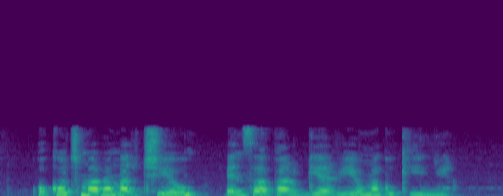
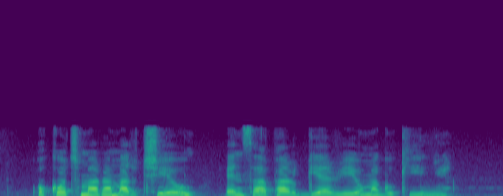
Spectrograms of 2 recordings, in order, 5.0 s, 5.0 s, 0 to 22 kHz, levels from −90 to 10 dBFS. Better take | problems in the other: second | room echo; dies away in 0.2 s

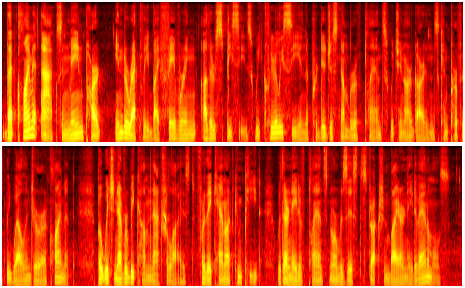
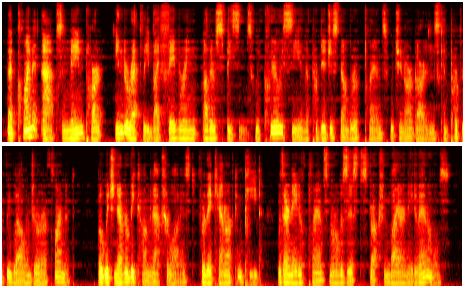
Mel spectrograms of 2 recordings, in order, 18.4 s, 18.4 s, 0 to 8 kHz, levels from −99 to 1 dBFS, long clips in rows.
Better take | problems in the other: first | noise reduction (neural mask model DeepFilterNet 3)

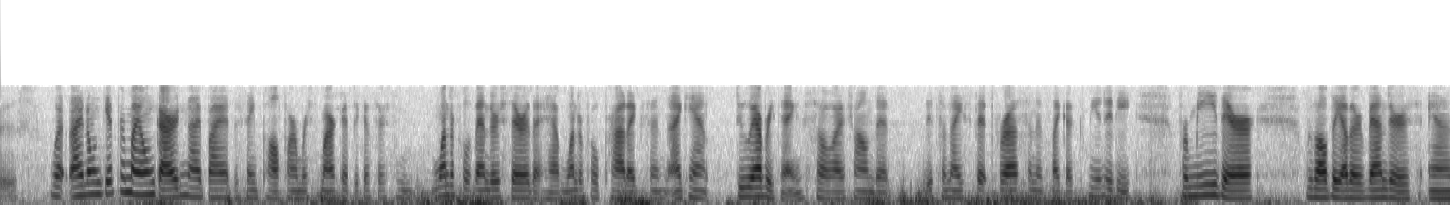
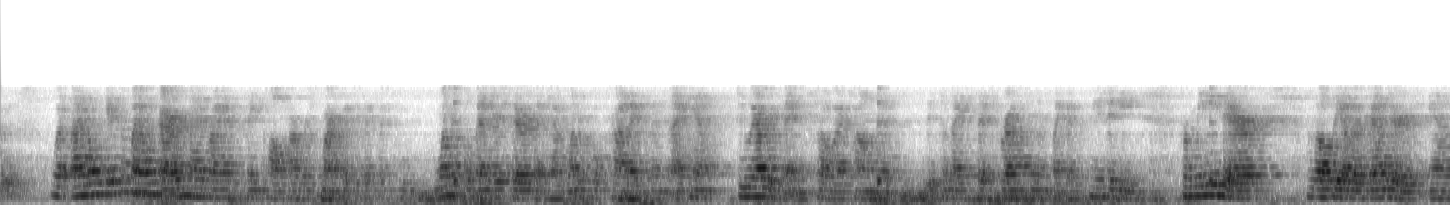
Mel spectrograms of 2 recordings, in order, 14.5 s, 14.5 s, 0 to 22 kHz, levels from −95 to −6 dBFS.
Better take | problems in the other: first | background sound (Cowbell); 15 dB below the speech // room echo; dies away in 2.2 s

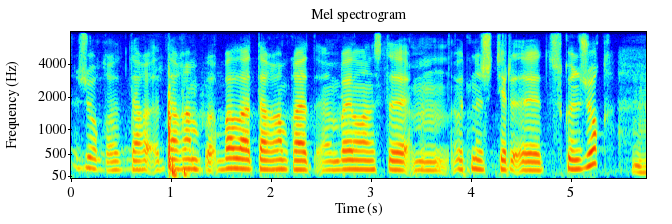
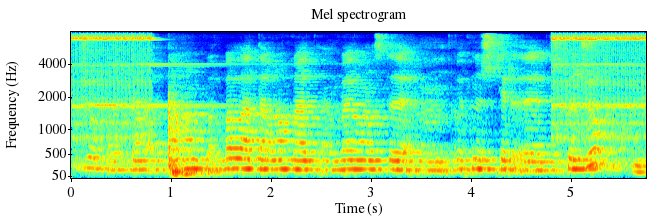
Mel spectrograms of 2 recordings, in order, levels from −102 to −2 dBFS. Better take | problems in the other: first | background sound (Telephone); 7 dB below the speech // room echo; dies away in 1.1 s

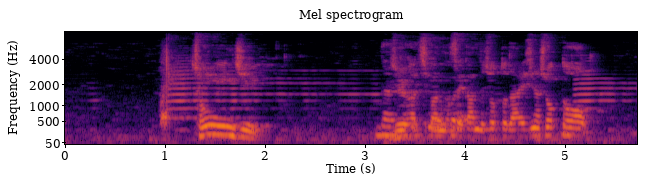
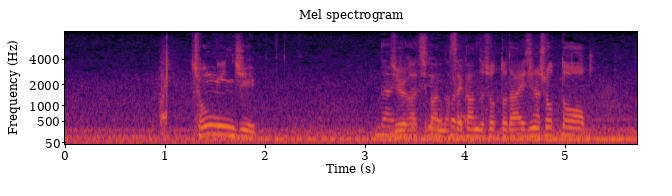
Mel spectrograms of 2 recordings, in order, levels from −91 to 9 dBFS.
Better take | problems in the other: second | noise reduction (classical method WPE with log-MMSE)

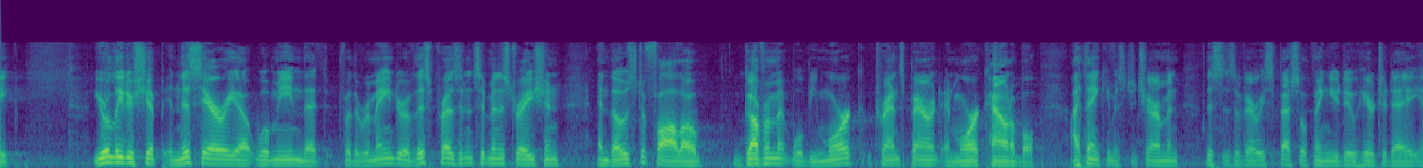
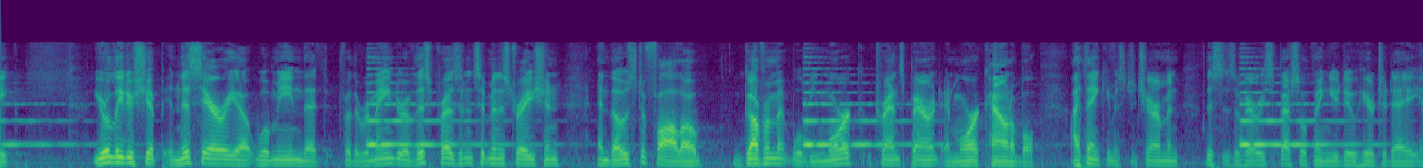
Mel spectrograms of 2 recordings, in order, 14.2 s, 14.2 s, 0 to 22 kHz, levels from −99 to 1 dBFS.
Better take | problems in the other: first | background sound (Piano); 9 dB below the speech

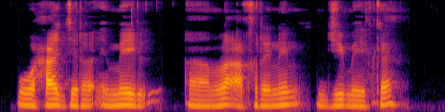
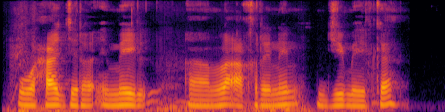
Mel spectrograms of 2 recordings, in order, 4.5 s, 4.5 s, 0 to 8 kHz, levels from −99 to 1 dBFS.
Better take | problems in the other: first | background sound (Zipper (clothing)); 16 dB below the speech

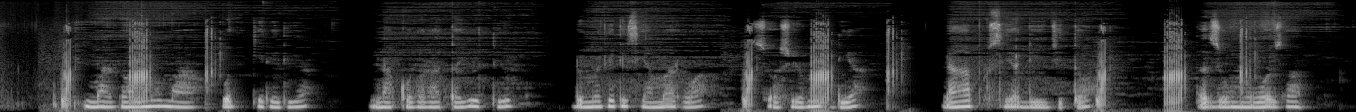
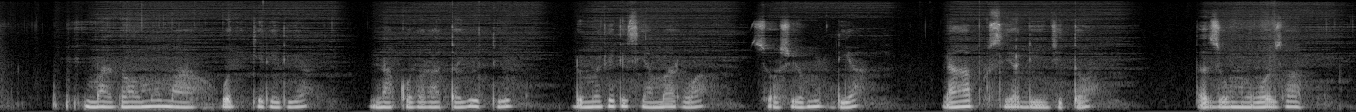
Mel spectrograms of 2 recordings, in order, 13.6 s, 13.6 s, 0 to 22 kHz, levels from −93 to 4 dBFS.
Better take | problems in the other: second | noise reduction (classical method log-MMSE)

